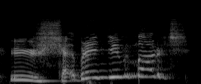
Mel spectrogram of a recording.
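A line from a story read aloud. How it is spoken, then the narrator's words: Terrified shrieking man. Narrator (Ukrainian): заверещав страшенно зблідний дядько Вернон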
